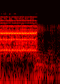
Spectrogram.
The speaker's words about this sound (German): Das Telefon riss ihn aus seinen Erinnerungen.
